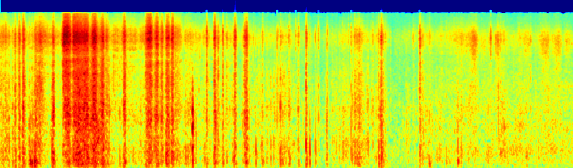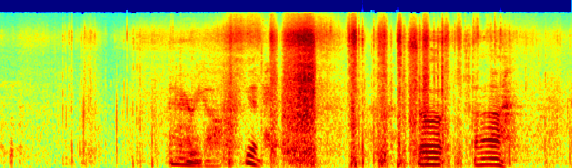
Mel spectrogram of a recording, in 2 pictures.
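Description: Crackling, tearing and crunching as a ruffed grouse, held down by its wings under a boot on snow, is pulled apart by its feet to strip out the breast meat. The noise is densest in the first few seconds, then sparse crackles. A person's voice, without clear words, comes near the end.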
